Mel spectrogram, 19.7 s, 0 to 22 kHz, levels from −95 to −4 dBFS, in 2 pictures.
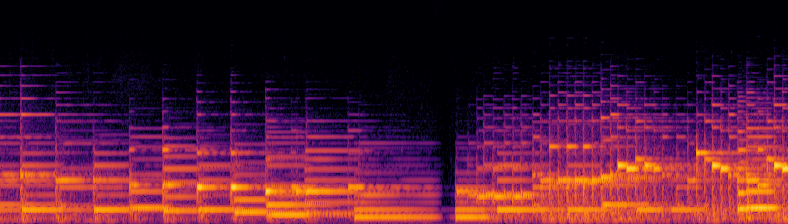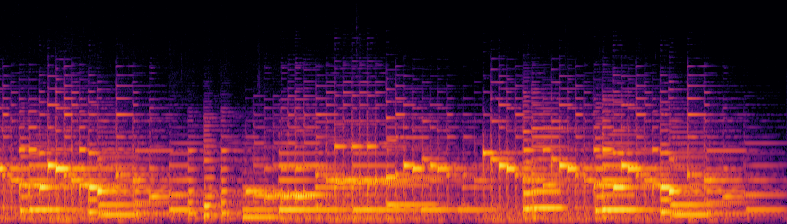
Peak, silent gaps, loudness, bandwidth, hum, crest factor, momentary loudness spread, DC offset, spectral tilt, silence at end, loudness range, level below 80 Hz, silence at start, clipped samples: -2 dBFS; none; -21 LUFS; 6.8 kHz; none; 18 dB; 13 LU; under 0.1%; -9 dB/octave; 0 s; 8 LU; -48 dBFS; 0 s; under 0.1%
